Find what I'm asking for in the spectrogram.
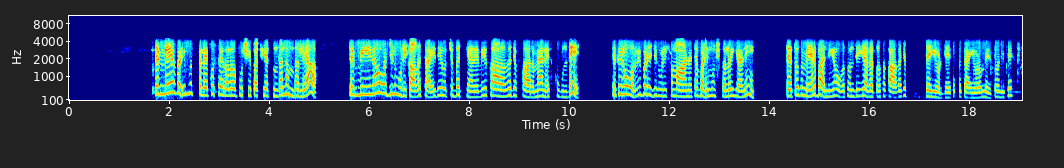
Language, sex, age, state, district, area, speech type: Dogri, female, 30-45, Jammu and Kashmir, Samba, rural, conversation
